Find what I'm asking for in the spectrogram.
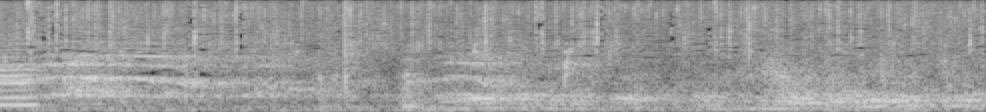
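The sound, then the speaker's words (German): Whisky pours steadily through a pipe into a wooden barrel, a continuous splashing, gurgling stream that runs without a break, with faint voices murmuring in the background. “Wie viel kommt da eigentlich noch rein? Ja, läuft und läuft und läuft.”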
